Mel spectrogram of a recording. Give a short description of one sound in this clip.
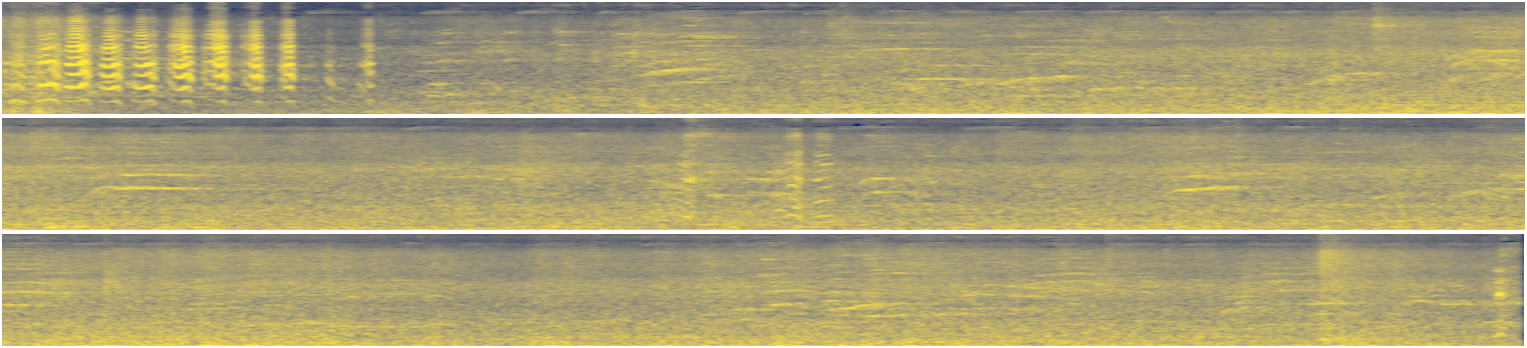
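Bumper cars knock into each other with dull thuds.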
